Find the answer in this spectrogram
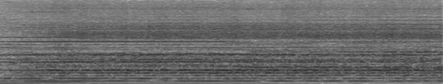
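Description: Choir with instrumental accompaniment singing the closing 'Amen' of a hymn, holding one long steady chord.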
